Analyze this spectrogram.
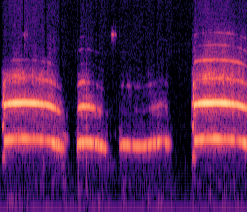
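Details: Yellow-billed Loon on the Chukchi Sea coast in summer gives a yodel, the territorial call made only by males: a long, loud, wailing note, two shorter broken notes, then another long wail, all eerie and full-toned.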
